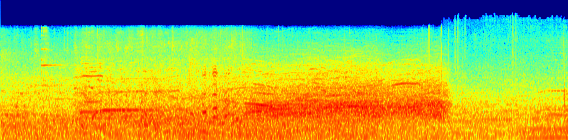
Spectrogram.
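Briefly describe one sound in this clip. A large crowd cheers and chatters outdoors.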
